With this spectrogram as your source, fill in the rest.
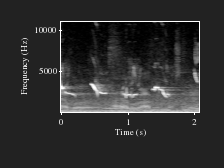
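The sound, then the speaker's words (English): Bright, high bird chirps ring out in a quick repeating pattern, three short calls in about two seconds, over a low, steady outdoor background hum, in an urban city park on the Central Island of Tinney Park in Madison, with Lake Mendota, ponds and marshy areas. “We're in what they call the Central Island of Tinney Park, which is really cool.”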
